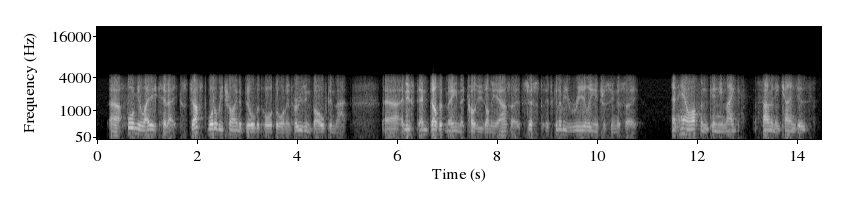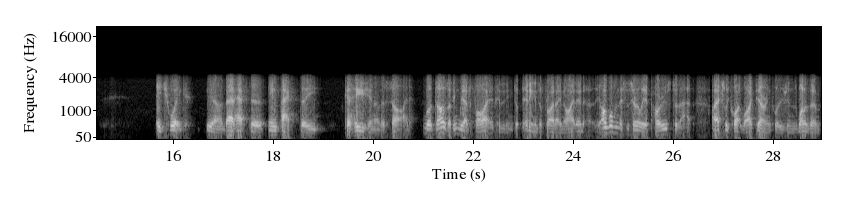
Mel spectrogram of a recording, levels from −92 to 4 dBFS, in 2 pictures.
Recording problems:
phone-call audio; poor line; nothing above 4 kHz

